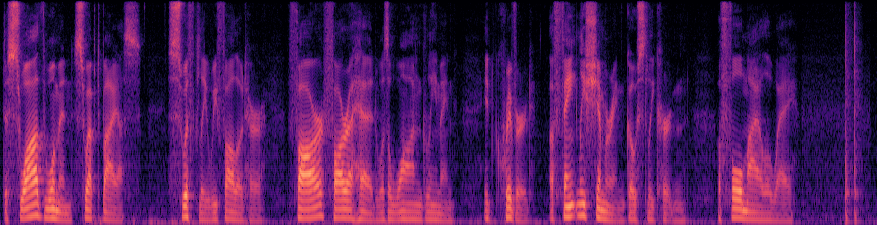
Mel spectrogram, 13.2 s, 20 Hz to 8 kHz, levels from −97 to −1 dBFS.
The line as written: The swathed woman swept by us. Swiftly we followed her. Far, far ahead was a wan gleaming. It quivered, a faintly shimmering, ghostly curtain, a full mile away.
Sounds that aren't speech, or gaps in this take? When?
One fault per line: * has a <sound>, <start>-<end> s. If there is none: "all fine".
* has a tap, 12.7-13.0 s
